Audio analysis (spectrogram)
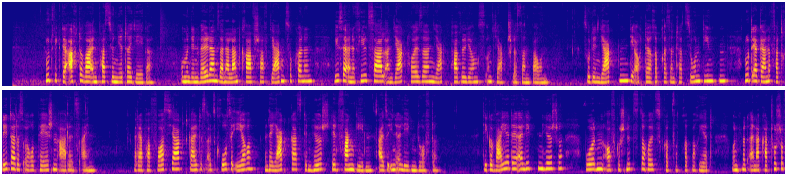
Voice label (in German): Hörspiel; Ludwig VIII.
